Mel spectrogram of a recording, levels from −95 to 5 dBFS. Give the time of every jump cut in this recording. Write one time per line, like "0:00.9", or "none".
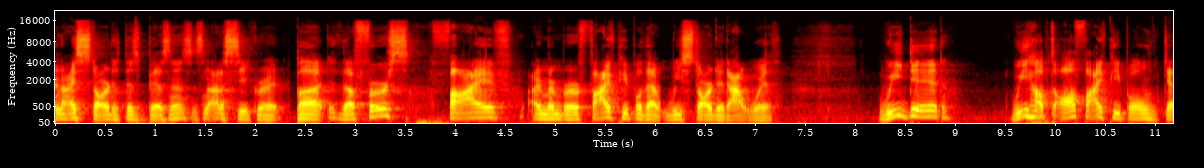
0:02.3
0:06.0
